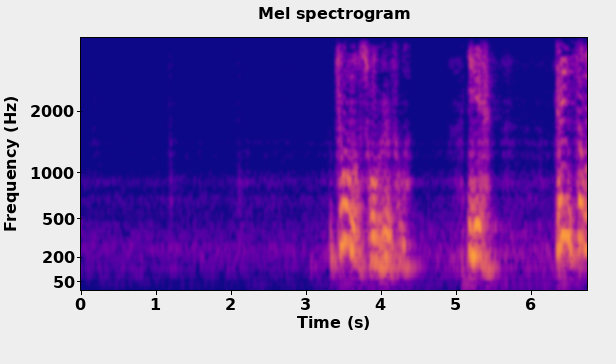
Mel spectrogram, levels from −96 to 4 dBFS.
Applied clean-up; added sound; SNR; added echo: none; none; none; reverberation time 0.3 s.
